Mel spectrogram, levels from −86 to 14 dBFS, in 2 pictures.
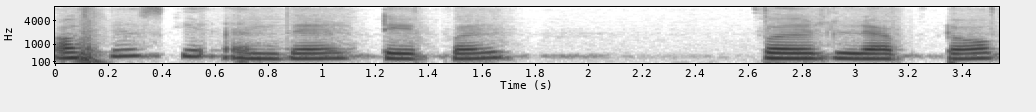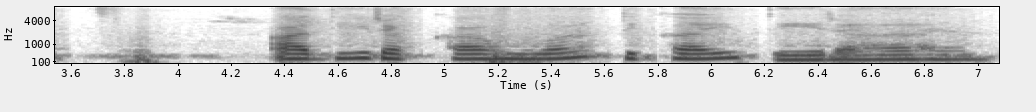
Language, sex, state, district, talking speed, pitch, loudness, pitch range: Hindi, female, Uttar Pradesh, Lalitpur, 110 wpm, 235 Hz, -17 LUFS, 220-310 Hz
